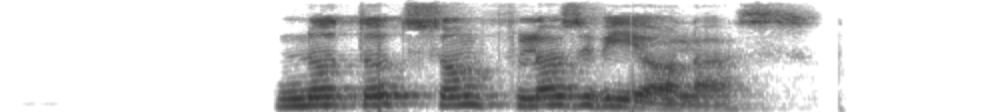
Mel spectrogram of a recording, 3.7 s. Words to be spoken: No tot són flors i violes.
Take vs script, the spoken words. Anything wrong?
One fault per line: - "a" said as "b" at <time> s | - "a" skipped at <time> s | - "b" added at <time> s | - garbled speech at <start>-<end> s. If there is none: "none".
none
